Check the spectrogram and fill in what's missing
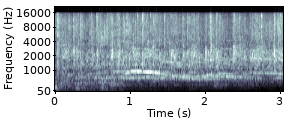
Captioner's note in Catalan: aplaudiments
